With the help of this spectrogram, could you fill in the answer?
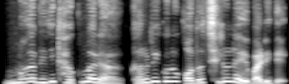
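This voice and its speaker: Woman voicing a mild, mellow young husband. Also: high voice, sing-song, fast, no room sound. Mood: resigned. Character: mild, soft-natured young married son, quietly supportive.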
